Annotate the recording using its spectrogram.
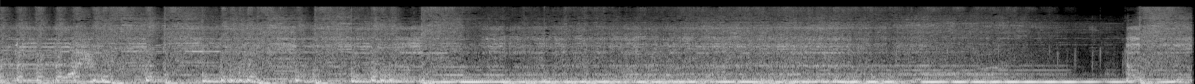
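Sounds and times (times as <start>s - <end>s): distorted electric guitars: 0.0s - 11.9s
live rock band playing: 0.0s - 11.9s
droning low bass note: 4.2s - 10.8s.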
